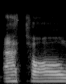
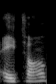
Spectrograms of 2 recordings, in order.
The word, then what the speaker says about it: Atoll: Of course, as geologists, we should say, if you get a map of the Horseshoe Atoll or Atoll, depending how you present it, you pronounce it, you'll see that Slayton, Texas is in there very close.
